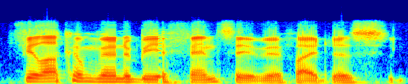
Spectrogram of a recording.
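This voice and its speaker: A man's voice: medium pitch, expressive, fast talker, bright, forceful tone, no echo, lo-fi sound. An Australian man with an Australian accent, a guest musician chatting casually, laughing often and swearing easily. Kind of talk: casual interview chat.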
